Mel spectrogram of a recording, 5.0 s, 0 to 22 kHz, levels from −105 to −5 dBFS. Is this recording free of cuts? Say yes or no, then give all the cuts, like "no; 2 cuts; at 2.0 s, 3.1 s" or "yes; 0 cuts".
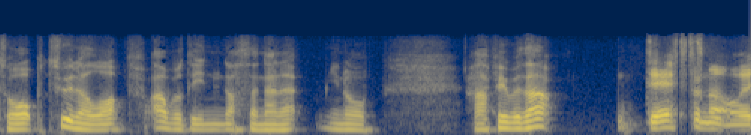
yes; 0 cuts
